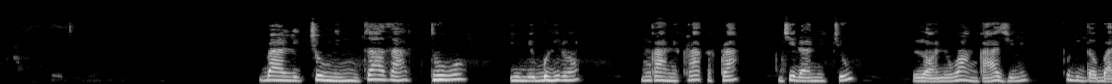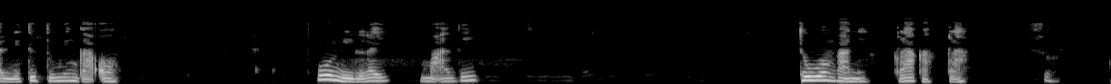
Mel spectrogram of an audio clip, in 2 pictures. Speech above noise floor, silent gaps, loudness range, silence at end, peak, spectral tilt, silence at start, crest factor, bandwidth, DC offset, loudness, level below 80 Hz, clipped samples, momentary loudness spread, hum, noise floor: 63 dB; none; 7 LU; 0.55 s; 0 dBFS; -6.5 dB/octave; 2.6 s; 20 dB; 7.8 kHz; under 0.1%; -19 LUFS; -64 dBFS; under 0.1%; 14 LU; none; -80 dBFS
